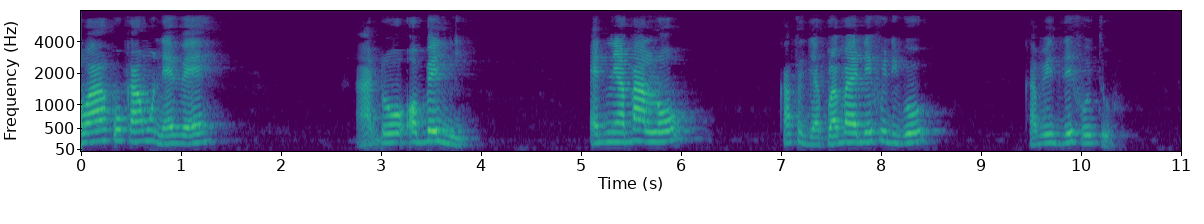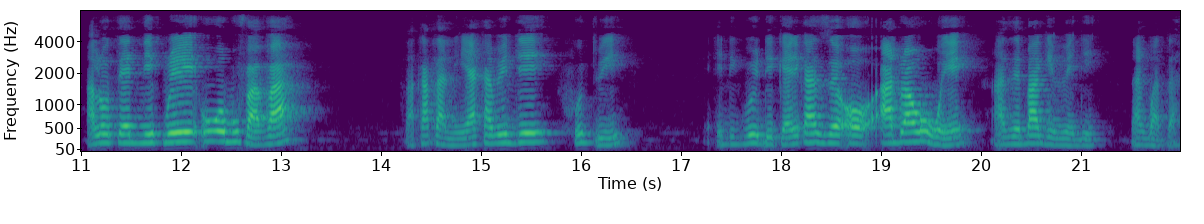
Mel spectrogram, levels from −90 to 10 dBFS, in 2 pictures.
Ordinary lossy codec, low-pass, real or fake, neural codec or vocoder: AAC, 32 kbps; 7.2 kHz; real; none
